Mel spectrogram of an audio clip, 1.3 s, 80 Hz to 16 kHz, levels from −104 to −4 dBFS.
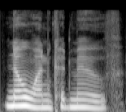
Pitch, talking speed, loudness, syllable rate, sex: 205 Hz, 190 wpm, -16 LUFS, 4.3 syllables/s, female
